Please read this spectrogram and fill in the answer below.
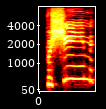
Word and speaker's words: puisheen: i will someday but it's pronounced pusheen and it's the automotive poetic sound of a cartoon sword being unsheathed but you can find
